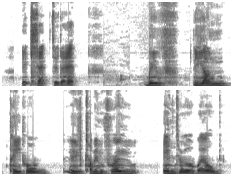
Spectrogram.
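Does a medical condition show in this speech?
Yes: cerebral palsy; present from birth, oxygen problem to brain at birth, one side of brain not functioning.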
